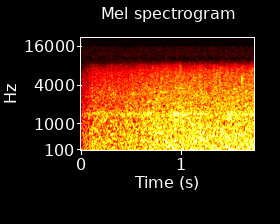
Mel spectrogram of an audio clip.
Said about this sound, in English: You're by a brook. You're by a brook.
